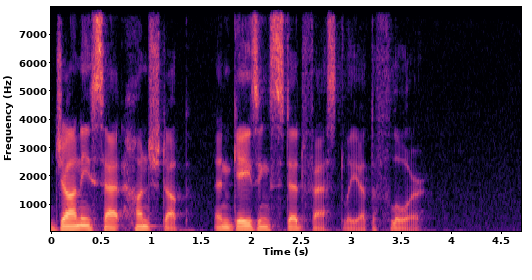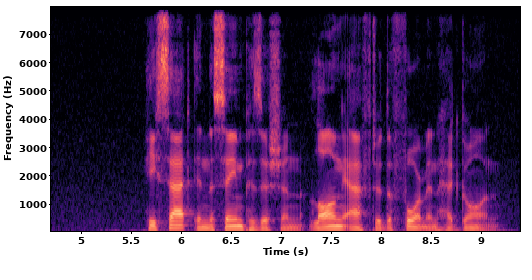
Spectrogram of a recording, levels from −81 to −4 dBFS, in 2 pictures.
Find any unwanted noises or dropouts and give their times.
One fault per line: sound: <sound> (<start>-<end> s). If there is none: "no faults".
no faults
